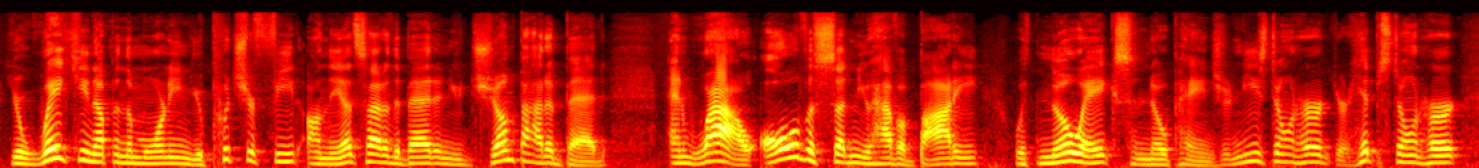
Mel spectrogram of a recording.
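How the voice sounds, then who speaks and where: A man's voice: a little high, very animated, normal speed. A man from California, hosting an online masterclass and leading a motivational guided visualization with eager, coaxing energy.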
